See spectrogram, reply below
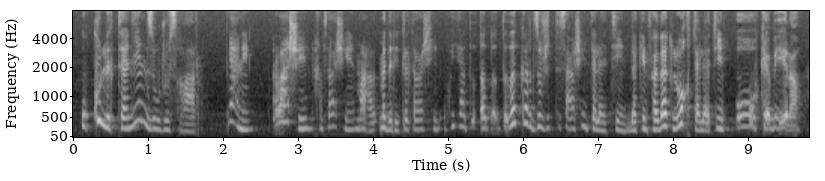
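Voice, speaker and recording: Woman, Algerian Arabic accent, 30s, interview guest, emphatic, rapid, warm and dark. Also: on the high side, slightly rough. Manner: emphatic, repeats words for stress. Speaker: guest, media personality. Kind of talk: casual interview talk.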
